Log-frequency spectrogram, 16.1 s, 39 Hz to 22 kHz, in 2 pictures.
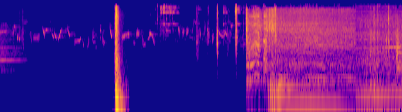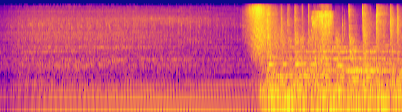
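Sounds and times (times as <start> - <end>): car engine starting and idling: 4.9 - 16.0.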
